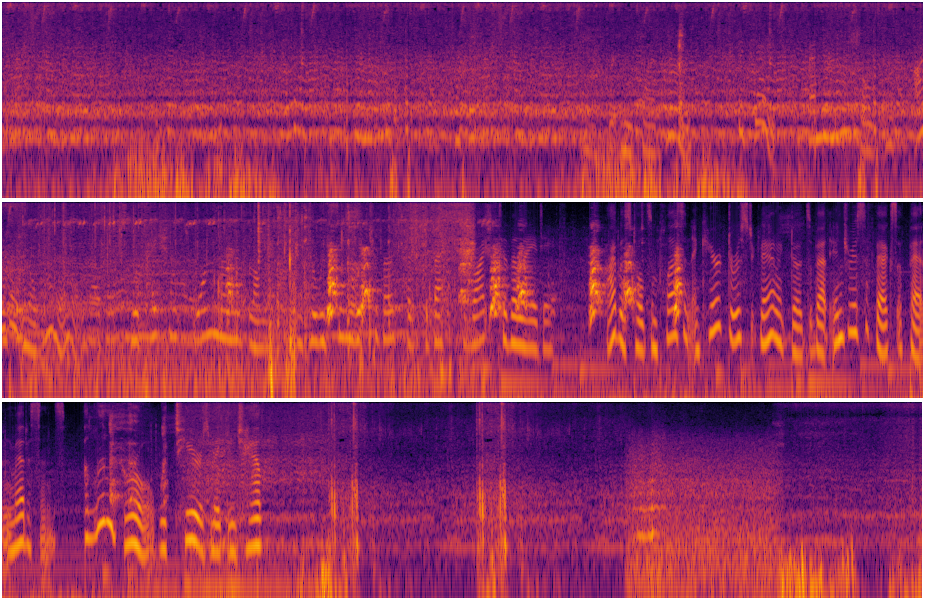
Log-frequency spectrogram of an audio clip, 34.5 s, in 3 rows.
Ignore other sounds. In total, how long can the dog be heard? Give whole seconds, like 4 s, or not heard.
5 s.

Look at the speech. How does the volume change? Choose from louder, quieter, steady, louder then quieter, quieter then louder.
louder.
